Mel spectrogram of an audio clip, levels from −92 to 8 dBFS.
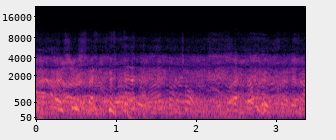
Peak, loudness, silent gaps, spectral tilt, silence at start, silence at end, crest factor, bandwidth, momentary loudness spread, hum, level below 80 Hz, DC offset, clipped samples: -14 dBFS; -28 LUFS; none; -7 dB/octave; 0 s; 0 s; 14 dB; 10 kHz; 7 LU; none; -52 dBFS; under 0.1%; under 0.1%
